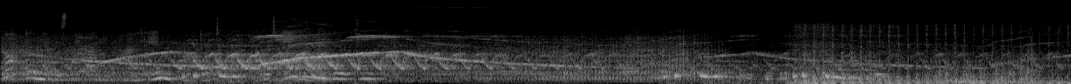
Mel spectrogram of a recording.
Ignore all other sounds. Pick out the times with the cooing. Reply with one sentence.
You can hear the cooing from 1.8 to 3.2 s and from 6.5 to 8.9 s.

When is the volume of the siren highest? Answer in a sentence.
The loudest moment of the siren is at 3 seconds.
